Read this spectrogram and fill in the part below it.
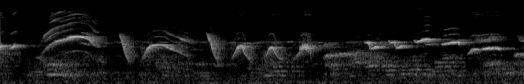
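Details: Chinese hwamei, caged and tame, noted for copious singing, throws out loud, sweeping whistles that arc up and down. It then settles into a steady series of clear, evenly spaced whistled notes.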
